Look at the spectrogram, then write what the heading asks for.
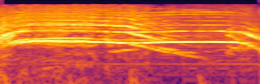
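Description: A loud scream sound effect holds as a shrill, sustained, high-pitched cry, then bends downward near the end before cutting off.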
